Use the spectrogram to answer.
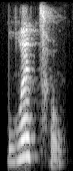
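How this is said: British accent; the T is a crisp T. "and then the British English accent"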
